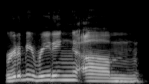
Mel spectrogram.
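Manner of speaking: ordinary talk, nothing marked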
